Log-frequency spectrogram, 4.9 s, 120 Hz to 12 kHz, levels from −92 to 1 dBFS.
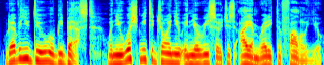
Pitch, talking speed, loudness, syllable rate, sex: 130 Hz, 270 wpm, -16 LUFS, 6.2 syllables/s, male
